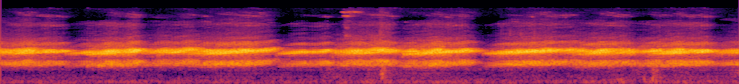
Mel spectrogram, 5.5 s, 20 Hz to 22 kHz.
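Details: A chorus of frogs calling at night, March 2023, forms an unbroken wall of trilling croaks, a bright upper band over a lower one, with brief lulls near the middle and a few faint clicks.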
